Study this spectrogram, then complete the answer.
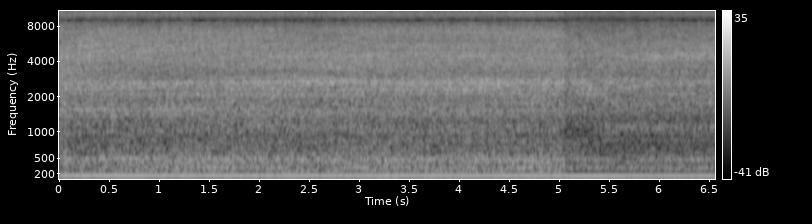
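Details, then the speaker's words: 2002 Ford E-250 van after engine reassembly and coolant flush, idling with a filter over the intake: strong low hum with an odd constant droning tone over it; source unknown. "I don't know why it's making that noise. I wonder if that's just I don't know."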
